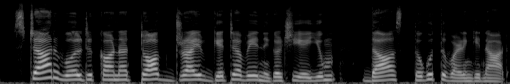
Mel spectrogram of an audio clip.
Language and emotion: Tamil, neutral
